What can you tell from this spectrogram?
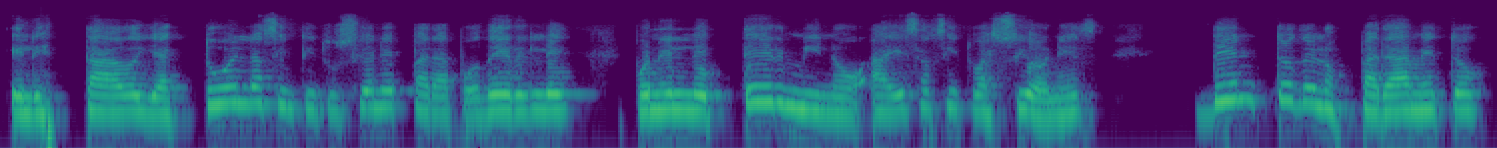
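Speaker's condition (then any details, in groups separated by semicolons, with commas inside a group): No condition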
